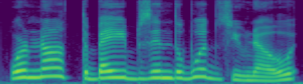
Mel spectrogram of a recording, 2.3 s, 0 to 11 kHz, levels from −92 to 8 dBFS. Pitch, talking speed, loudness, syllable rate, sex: 235 Hz, 235 wpm, -17 LUFS, 5.5 syllables/s, female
